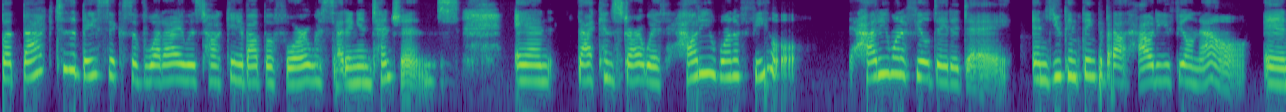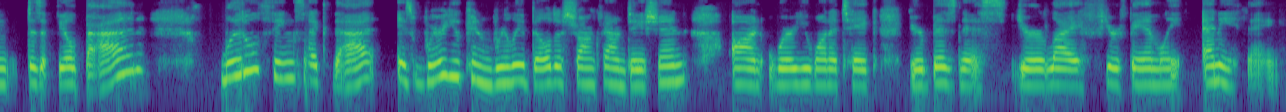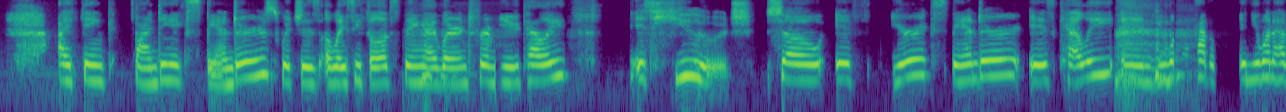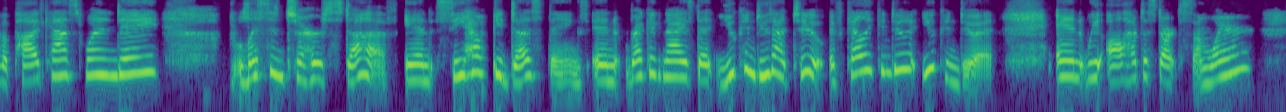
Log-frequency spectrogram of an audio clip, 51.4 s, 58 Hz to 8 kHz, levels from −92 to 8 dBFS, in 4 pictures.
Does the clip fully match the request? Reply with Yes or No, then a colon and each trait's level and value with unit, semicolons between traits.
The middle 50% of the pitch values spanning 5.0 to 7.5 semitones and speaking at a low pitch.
No: average, 5.3 semitones; very high, 255 Hz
